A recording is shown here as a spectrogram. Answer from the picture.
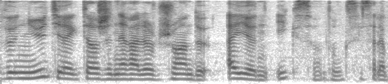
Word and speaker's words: ION-X: Merci beaucoup Thomas Hiriard d'être venu, directeur général adjoint de IONX, donc c'est ça la prononciation.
